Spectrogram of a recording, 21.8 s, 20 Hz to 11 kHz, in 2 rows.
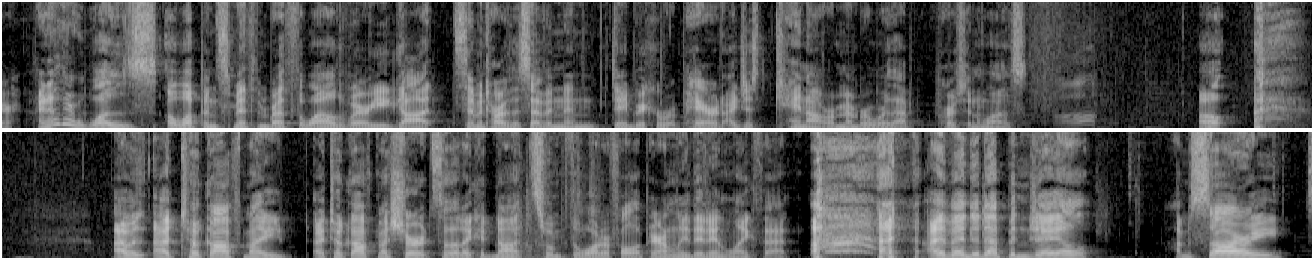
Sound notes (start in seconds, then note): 8.8 laugh; 17.6 laughter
